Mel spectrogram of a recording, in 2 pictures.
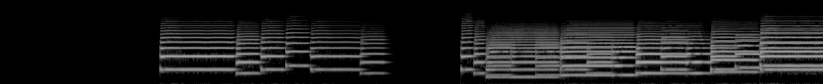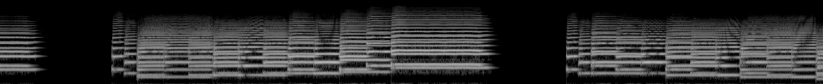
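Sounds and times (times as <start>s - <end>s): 
three trumpets playing a duet: 1.6s - 3.9s, 4.6s - 8.6s, 9.4s - 13.2s, 13.9s - 16.4s.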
